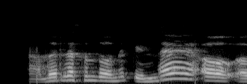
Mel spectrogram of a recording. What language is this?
Malayalam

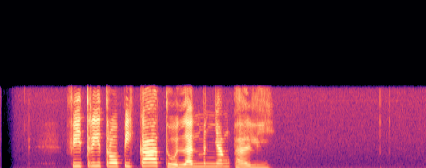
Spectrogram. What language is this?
Javanese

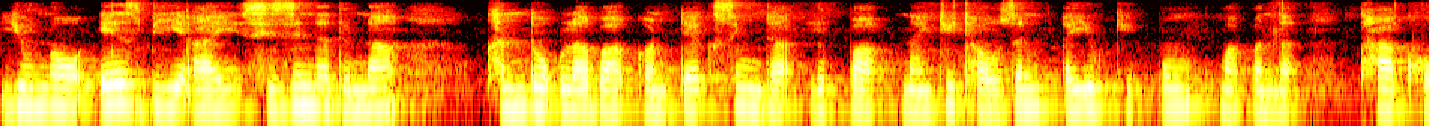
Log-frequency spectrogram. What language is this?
Manipuri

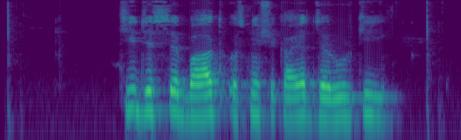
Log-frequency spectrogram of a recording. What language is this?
Urdu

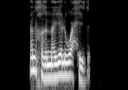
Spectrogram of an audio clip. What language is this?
Kabyle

